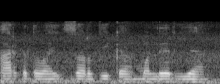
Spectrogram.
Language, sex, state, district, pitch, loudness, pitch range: Hindi, male, Jharkhand, Palamu, 125 Hz, -16 LUFS, 125-130 Hz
